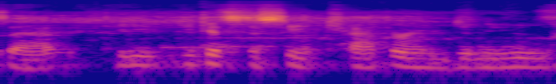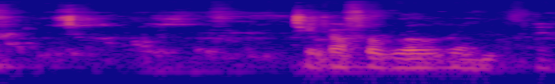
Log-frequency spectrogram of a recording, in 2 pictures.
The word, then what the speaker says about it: Catherine Deneuve: stuff in this movie is off the camera Catherine Deneuve that's how you pronounce her name she likes playing around with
